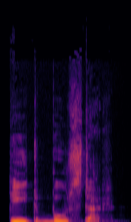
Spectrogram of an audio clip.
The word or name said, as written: हीटबूस्टर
